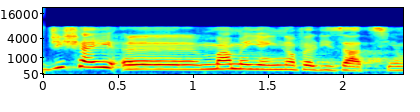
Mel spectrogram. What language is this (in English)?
Polish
